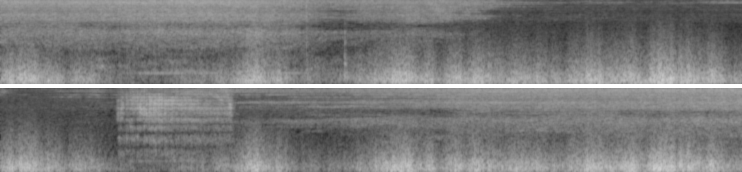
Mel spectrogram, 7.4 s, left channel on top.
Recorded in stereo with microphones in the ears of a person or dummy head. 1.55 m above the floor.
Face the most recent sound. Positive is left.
turn(degrees=-60)  # may be behind; listen again after turning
